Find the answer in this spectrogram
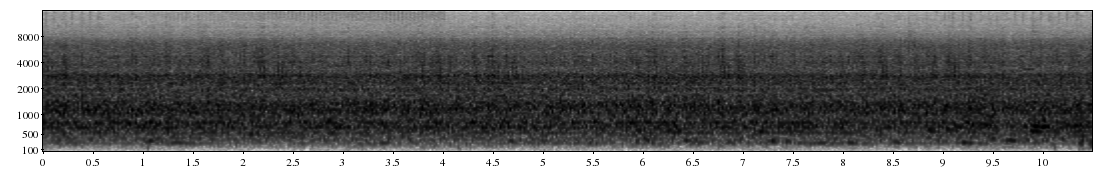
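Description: A steady, unchanging hiss with a faint hum underneath: continuous background noise in the room.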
